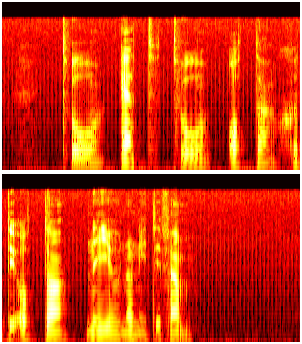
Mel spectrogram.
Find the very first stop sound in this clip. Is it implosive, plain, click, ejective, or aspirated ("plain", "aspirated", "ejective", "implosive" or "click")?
aspirated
